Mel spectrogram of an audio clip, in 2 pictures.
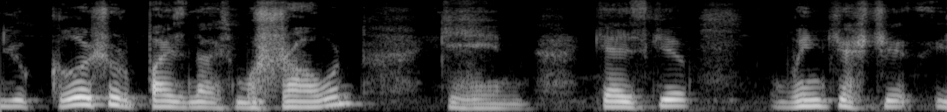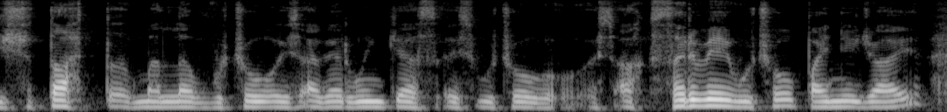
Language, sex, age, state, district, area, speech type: Kashmiri, male, 45-60, Jammu and Kashmir, Ganderbal, rural, spontaneous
